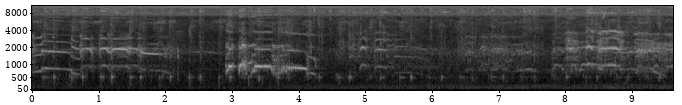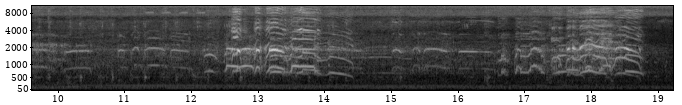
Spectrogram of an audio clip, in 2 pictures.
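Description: Several chickens cluck on and off on a farm while roosters crow loudly a few times, close by in an otherwise quiet outdoor setting.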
